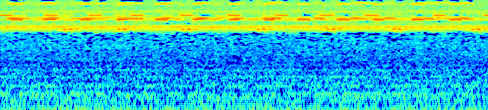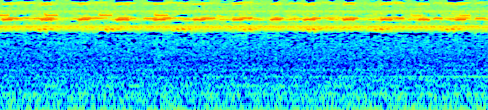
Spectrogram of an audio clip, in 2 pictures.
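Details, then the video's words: Night chorus of crickets recorded on a warm, humid Midwestern summer night: many overlapping high-pitched pulsing trills, unbroken throughout, over a soft low rumble. "Night Time Cricket Sounds"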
